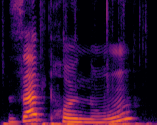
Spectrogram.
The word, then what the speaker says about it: apprenons: Em seguida, nous apprenons vite. Nós aprendemos rápido. Nous apprenons. Nós aprendemos, nous apprenons. Então, esse E não vai pronunciar, né? Nous apprenons. E a gente vai ter também a liaison.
